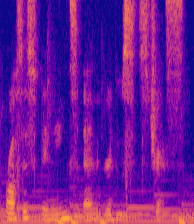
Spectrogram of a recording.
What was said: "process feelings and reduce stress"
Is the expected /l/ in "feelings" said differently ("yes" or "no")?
yes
